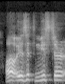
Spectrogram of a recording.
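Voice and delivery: slow hesitant foreign caller; imitating a caller. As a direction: drag out the words unsure of the name. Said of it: "tinha sempre uma pausa dramática". (imitando um atendente estrangeiro hesitante)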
